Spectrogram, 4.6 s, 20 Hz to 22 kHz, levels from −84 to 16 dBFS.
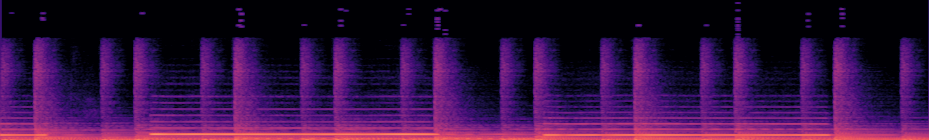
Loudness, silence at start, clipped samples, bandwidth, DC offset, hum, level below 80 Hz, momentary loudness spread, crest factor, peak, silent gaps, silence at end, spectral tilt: -15 LUFS; 0 s; under 0.1%; 19 kHz; under 0.1%; none; -28 dBFS; 7 LU; 12 dB; -2 dBFS; none; 0 s; -7 dB/octave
